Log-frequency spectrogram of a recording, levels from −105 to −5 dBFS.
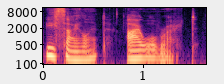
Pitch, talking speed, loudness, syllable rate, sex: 160 Hz, 185 wpm, -20 LUFS, 5.1 syllables/s, female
